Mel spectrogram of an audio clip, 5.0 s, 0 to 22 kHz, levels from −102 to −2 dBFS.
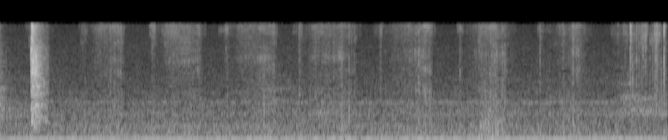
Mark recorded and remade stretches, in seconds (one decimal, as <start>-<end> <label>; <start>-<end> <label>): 0.0-5.0 recorded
